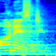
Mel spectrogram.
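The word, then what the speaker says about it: honest: एच आए, वहां पर एच क्या हो जाएगा, साइलेंट हो जाता है। ठीक है, तो देखते हैं कैसे। ये क्या है, ऑनेस्ट, ये क्या है, ऑनेस्ट।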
